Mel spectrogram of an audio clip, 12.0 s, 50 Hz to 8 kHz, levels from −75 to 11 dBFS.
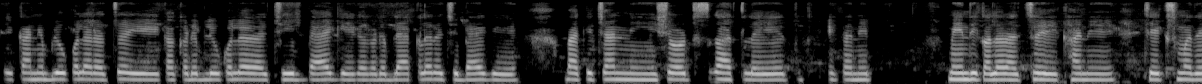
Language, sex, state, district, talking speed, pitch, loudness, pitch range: Marathi, female, Maharashtra, Dhule, 125 wpm, 220 Hz, -16 LUFS, 215-225 Hz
